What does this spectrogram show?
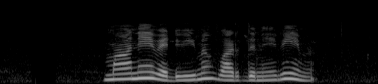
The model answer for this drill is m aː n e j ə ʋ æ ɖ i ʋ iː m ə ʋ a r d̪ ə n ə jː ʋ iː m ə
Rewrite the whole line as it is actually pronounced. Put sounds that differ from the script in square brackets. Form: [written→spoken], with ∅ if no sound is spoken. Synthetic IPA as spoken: m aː n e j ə ʋ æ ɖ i ʋ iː m ə ʋ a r d̪ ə n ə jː ʋ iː m ə

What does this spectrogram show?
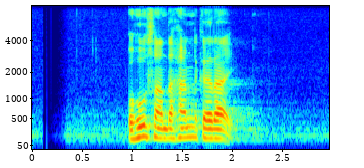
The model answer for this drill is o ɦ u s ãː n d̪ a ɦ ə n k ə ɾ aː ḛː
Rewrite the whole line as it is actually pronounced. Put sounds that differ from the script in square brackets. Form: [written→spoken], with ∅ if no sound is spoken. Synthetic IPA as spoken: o ɦ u s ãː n d̪ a ɦ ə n k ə ɾ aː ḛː

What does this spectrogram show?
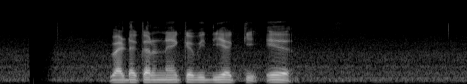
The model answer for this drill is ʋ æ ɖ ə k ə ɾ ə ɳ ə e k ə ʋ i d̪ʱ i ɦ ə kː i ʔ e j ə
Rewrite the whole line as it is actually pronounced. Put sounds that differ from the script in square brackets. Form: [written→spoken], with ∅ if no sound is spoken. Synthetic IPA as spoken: ʋ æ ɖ ə k ə ɾ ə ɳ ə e k ə ʋ i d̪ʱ i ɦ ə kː i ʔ e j ə

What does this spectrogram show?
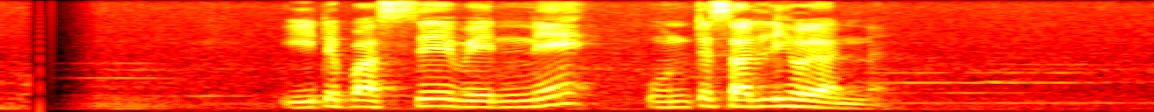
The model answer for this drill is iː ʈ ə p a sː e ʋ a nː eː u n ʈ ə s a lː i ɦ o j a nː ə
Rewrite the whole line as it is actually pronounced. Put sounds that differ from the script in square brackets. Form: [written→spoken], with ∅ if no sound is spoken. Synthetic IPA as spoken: iː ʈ ə p a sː e ʋ [a→e] nː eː u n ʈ ə s a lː i ɦ o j a nː ə

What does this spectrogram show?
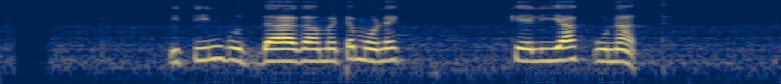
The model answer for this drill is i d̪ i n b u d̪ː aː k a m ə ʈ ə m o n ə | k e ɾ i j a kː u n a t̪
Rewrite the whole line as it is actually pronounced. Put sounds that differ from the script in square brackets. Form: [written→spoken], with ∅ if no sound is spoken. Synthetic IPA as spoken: i [d̪→t̪] i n b u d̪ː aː [k→ɡ] a m ə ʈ ə m o n ə | k e [ɾ→l] i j a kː u n a t̪

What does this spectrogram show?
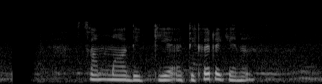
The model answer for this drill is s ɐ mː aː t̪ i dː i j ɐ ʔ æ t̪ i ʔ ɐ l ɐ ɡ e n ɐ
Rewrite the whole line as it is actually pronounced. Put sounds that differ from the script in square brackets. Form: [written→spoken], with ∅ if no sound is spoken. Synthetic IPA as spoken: s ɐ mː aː [t̪→d̪] i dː i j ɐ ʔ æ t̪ i [ʔ→k] ɐ [l→ɾ] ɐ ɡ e n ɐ

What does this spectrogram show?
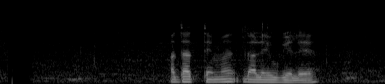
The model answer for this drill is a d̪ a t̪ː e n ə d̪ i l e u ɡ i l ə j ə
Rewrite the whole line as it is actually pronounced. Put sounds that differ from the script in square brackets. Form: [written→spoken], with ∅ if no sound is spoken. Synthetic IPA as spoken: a d̪ a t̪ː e [n→m] ə d̪ [i→a] l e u ɡ [i→e] l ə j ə

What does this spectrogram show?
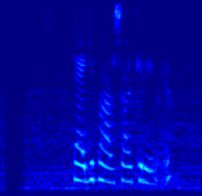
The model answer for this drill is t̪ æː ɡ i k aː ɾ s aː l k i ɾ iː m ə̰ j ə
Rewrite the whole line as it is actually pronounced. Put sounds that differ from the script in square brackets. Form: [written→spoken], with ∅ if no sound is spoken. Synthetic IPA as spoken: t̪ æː ɡ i [k→p] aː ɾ s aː l k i ɾ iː m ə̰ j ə

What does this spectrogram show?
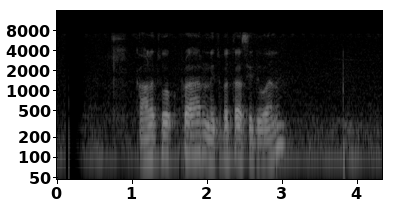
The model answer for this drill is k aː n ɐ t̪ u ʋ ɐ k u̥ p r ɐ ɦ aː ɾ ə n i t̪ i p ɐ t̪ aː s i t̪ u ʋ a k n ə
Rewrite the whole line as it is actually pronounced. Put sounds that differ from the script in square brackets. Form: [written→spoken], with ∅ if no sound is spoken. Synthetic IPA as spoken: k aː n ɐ t̪ u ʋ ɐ k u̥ p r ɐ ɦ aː ɾ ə n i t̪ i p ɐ t̪ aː s i [t̪→d̪] u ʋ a [k→∅] n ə

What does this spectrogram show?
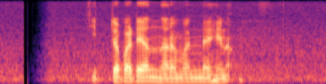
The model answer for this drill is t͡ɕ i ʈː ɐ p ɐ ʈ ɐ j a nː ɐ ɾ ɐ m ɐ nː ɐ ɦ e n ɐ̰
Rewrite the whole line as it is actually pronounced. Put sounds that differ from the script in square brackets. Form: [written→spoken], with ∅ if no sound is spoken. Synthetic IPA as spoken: t͡ɕ i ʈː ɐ p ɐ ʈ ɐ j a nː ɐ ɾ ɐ m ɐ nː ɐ ɦ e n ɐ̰

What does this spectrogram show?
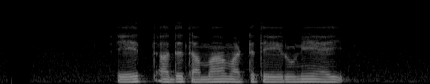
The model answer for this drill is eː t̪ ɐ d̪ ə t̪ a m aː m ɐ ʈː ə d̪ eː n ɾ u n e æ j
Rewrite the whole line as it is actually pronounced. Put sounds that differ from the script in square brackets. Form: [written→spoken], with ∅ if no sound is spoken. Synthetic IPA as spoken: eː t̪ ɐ d̪ ə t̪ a m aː m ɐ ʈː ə [d̪→t̪] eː [n→∅] ɾ u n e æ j

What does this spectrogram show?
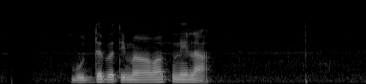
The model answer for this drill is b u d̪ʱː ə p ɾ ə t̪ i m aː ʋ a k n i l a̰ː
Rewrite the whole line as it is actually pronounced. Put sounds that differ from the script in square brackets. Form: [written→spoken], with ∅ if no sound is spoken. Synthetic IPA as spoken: b u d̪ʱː ə p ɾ ə t̪ i m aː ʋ a k n [i→e] l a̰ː

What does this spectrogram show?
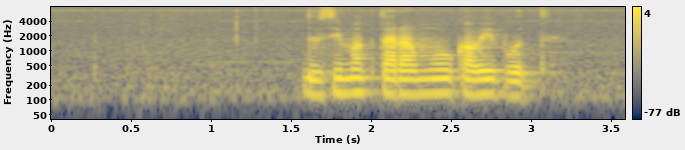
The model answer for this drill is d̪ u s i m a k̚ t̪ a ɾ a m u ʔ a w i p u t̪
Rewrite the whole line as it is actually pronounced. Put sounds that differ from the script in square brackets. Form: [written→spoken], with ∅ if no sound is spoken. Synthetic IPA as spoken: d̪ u s i m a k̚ t̪ a ɾ a m u [ʔ→k] a w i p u t̪

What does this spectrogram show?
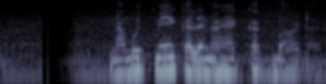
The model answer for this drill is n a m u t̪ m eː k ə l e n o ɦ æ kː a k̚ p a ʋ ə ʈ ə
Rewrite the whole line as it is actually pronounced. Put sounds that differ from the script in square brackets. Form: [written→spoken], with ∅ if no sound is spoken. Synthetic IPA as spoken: n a m u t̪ m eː k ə l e n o ɦ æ kː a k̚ [p→b] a ʋ ə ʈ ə

